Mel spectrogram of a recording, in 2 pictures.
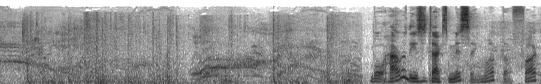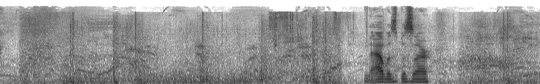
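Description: Flames burst with a loud roaring explosion.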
